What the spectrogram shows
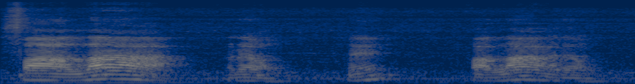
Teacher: É como esse M tivesse o som do U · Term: ditongo nasal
